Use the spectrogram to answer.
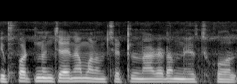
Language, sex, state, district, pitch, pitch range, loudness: Telugu, male, Andhra Pradesh, Anantapur, 130 Hz, 125-145 Hz, -16 LUFS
